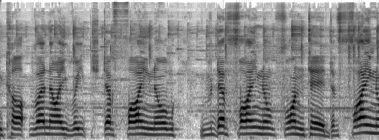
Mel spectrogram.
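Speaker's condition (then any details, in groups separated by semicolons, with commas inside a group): Ataxia; speech recently worse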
